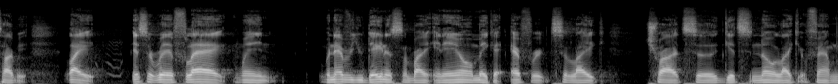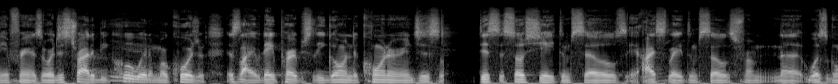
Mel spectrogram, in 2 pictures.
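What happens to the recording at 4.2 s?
At 4.2 s the audio is intact, with no audible fault at that moment.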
